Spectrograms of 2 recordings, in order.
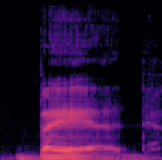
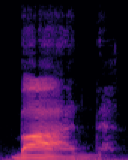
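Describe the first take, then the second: First: The vowel is a blend between a and e. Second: The vowel is a plain open Spanish a. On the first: The speaker calls it right. "es bad" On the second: The speaker calls it wrong. "No es bad"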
